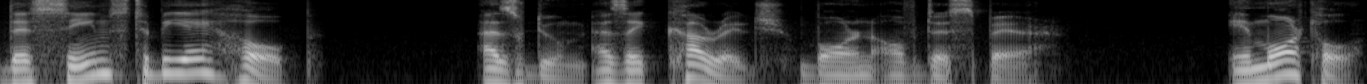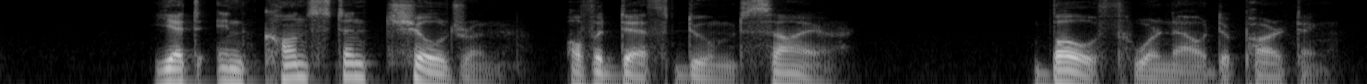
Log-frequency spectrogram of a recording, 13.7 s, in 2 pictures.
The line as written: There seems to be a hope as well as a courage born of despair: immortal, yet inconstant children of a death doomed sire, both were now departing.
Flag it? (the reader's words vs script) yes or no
yes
